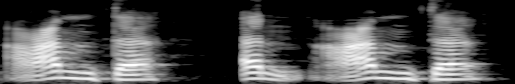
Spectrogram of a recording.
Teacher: এই মিম সাকিনের পরে এই মিম সাকিনের পরে দেখতে পান তাহলে এই মিম সাকিনকে আপনি কখনোই গুন্না করতে পারবেন না স্পষ্ট করে উচ্চারণ করতে হবে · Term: ইজহারে শাফি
